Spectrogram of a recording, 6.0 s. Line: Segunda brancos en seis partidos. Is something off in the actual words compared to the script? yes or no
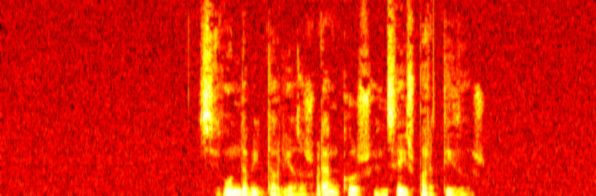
yes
